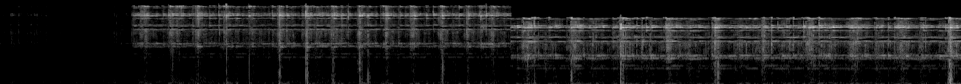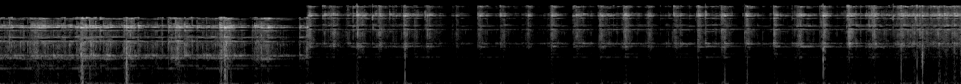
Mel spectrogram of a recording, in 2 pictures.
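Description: From 5.11 to 12.69 s the sound drops about ten semitones and drags: a section at the wrong speed, likely played back at 0.56 times its recorded rate.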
